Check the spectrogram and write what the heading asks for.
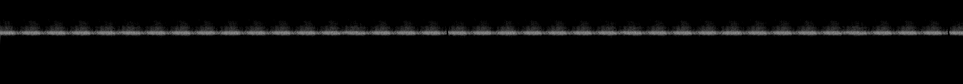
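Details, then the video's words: Night chorus of crickets in a farm meadow beneath a full moon in summer; a bright, high, metallic trill pulsing steadily around four times per second throughout, nothing else audible. "Cricket chirping sounds for sleeping - sleep and relaxation nature sounds at night"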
